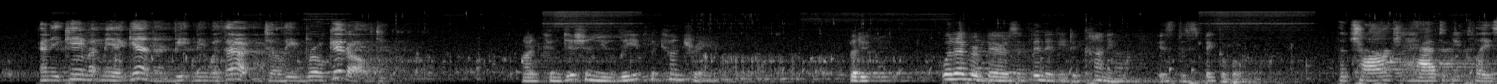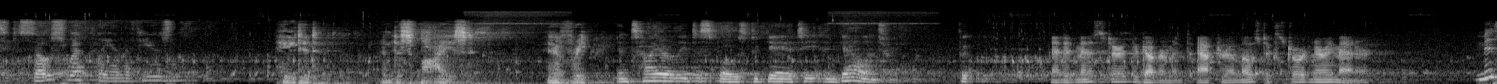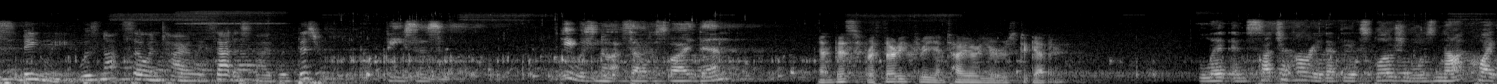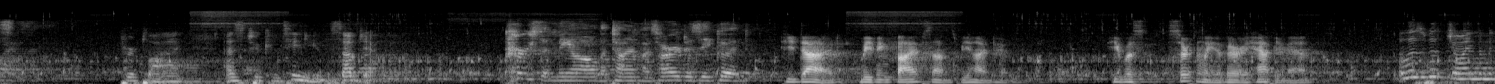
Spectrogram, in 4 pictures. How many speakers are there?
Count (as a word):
seven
